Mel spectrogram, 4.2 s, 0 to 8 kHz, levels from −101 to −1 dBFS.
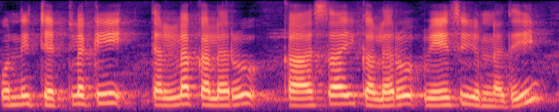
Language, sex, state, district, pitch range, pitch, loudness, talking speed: Telugu, female, Telangana, Hyderabad, 190-230 Hz, 200 Hz, -15 LUFS, 130 wpm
